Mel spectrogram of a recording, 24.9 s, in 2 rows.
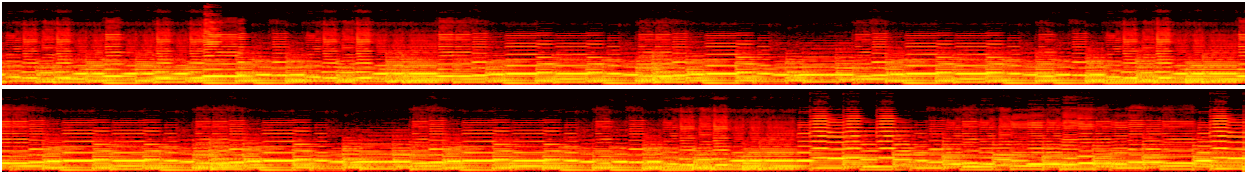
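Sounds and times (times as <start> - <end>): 
saxophone playing an Irish jig medley: 0.0 - 24.8.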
